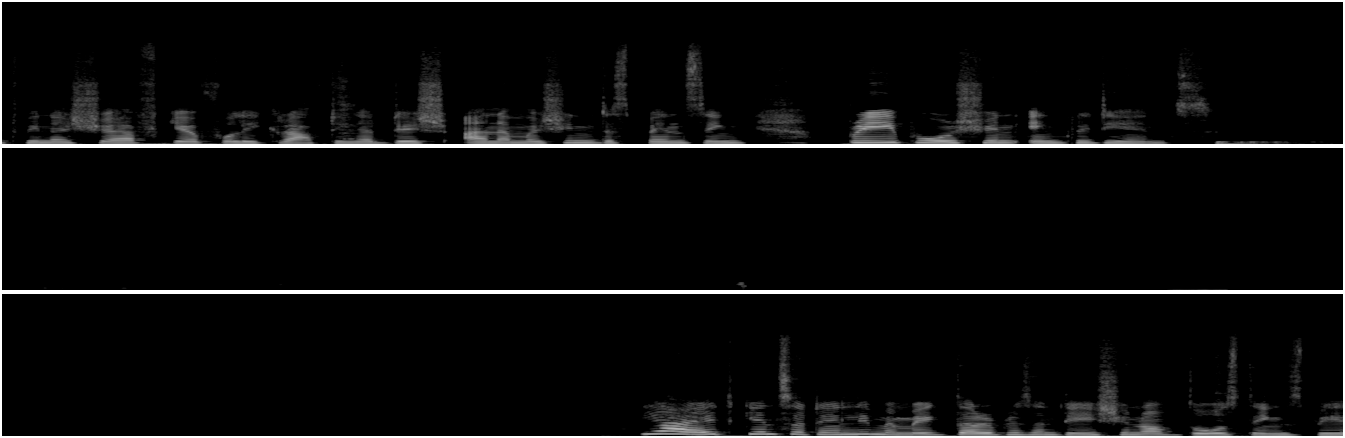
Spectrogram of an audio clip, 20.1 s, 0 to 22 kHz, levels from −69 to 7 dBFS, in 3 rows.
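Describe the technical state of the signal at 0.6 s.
At 0.6 s the signal is intact, with no audible fault at that point.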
